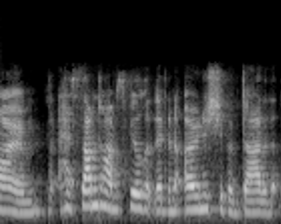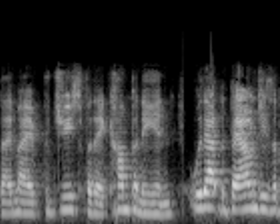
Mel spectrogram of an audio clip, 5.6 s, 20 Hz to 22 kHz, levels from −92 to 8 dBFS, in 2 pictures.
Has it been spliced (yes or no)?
yes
